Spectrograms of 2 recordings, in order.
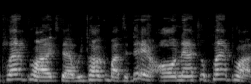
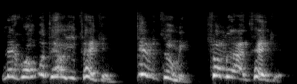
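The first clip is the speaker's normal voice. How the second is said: wife demanding; 10 semitones higher than usual. Retold or imitated. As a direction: insist like a wife who wants it now. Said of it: "My wife goes".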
